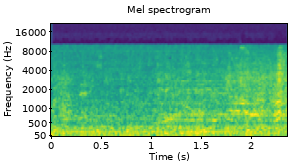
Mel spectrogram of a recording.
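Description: Harley-Davidson WLA's 45 cubic-inch flathead V-twin running steadily.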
